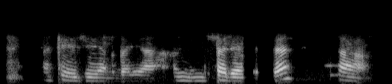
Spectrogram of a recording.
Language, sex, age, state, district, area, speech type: Telugu, female, 60+, Andhra Pradesh, Eluru, rural, conversation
